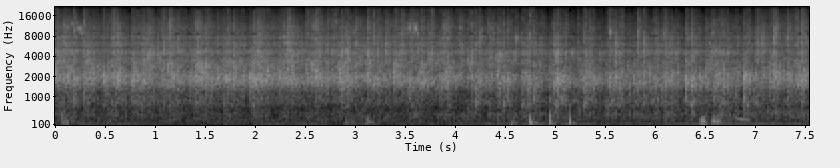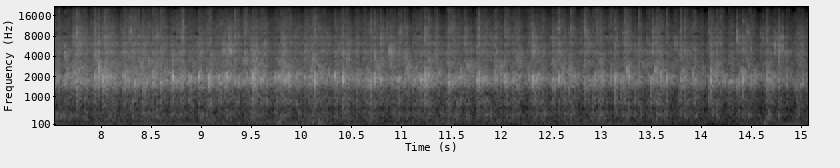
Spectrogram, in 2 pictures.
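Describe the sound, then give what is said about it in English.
Sustained audience applause, a dense steady wash of many hands clapping at an even loudness for the whole stretch, with a low hum underneath and no talking. “Will you guys give her a round of applause?”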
